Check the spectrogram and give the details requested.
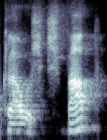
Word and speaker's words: Klaus Schwab: aunque no única, de Klaus Schwab o Klaus Schwab, si lo pronunciamos a la alemana.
